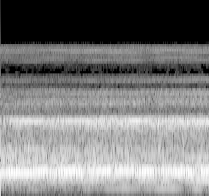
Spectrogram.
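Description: Opening of a progressive psytrance track: a sustained electronic drone of several layered, held tones over a light hiss, with no beat yet.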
